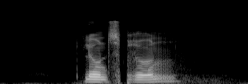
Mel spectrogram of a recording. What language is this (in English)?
Swedish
